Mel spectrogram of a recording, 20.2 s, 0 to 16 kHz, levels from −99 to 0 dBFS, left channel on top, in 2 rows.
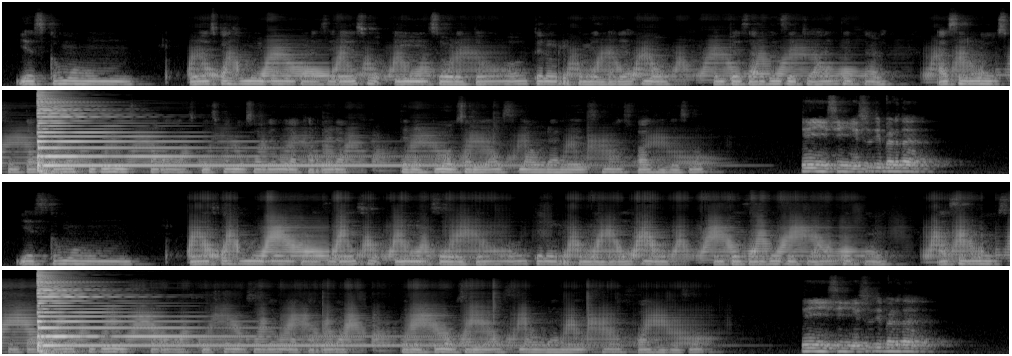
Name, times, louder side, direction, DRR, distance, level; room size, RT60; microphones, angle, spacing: voice 1, 0.2-1.3 1.9-6.7 7.1-8.9 9.4-13.6 14.1-17.1, left 3 dB, 55° left, 8 dB, 0.8 m, -42 dB
sound 1, 1.9-5.2 5.4-8.7 9.2-17.2, right 3 dB, 65° right, 1.0 m, -46 dB
Keyboard (musical), 10.4-15.0, equal, 5° right, 0.6 m, -32 dB
voice 2, 18.1-19.3, left 1 dB, 80° left, 1 dB, 3.9 m, -41 dB
18.5 x 8.8 x 5.1 m, 0.70 s
head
